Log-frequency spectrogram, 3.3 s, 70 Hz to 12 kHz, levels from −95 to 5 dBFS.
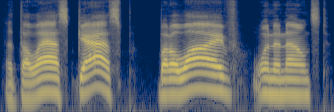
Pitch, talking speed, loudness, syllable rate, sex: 165 Hz, 145 wpm, -17 LUFS, 4.7 syllables/s, female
